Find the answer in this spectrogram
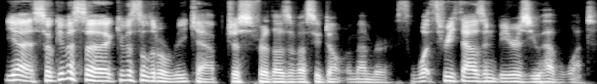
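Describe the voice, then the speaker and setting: A man co-hosting a podcast, teasing and quick with quips, swearing casually. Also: mid-range voice, pushed and bright, no room sound. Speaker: podcast co-host. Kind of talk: casual chat.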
